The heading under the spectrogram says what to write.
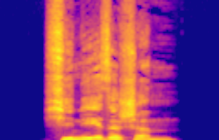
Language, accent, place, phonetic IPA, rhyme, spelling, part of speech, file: German, Germany, Berlin, [çiˈneːzɪʃm̩], -eːzɪʃm̩, chinesischem, adjective, De-chinesischem.ogg
- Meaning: strong dative masculine/neuter singular of chinesisch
